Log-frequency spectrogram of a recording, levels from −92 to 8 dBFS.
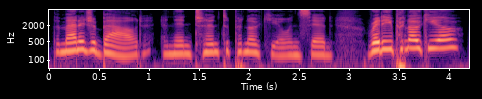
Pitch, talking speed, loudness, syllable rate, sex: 205 Hz, 170 wpm, -20 LUFS, 5.8 syllables/s, female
